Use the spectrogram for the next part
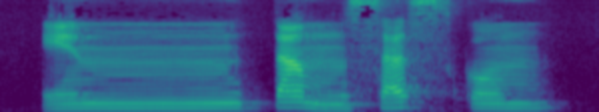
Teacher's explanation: ام تم سس، کاف میم پیش کم، ام تم سس کم. میم ساکن کے بعد پھر میم اور با کے علاوہ کو اور حرف آیا ہوا ہے تو یہاں پر بھی اظہار کا قاعدہ لگے گا، یعنی ہم غنہ نہیں کریں گے.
